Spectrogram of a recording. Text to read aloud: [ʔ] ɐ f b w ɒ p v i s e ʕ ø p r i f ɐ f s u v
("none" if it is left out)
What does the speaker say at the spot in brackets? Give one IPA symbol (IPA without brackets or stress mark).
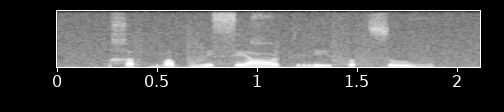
χ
